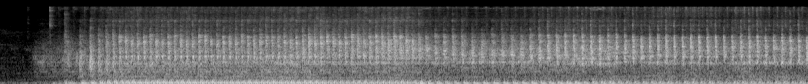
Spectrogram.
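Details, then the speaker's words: Honda Vario 125 FI after engine teardown for a radiator leak into the combustion chamber and a 100 oversize piston, starting to idle: steady light knock about four per second; mechanic says connecting-rod symptoms though the rod is not loose, knocks below 30 off-throttle. "Seperti apa ya suaranya, ciri-ciri stang piston kena meskipun tidak kocak ya."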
